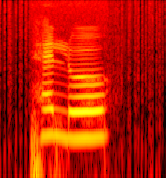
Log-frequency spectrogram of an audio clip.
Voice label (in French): "hello", Royaume-Uni; Londres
